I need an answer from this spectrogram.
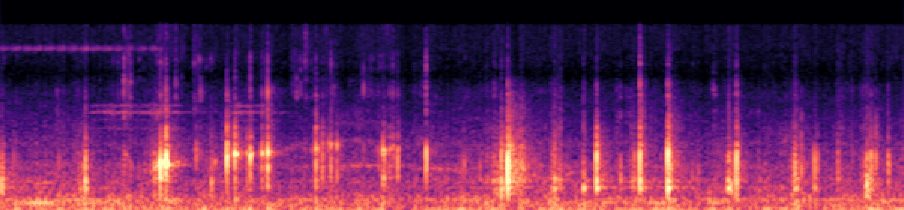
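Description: Close-up chewing of a crunchy snack: irregular crisp crunches, several a second, with the loudest about one second in and again past the middle.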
